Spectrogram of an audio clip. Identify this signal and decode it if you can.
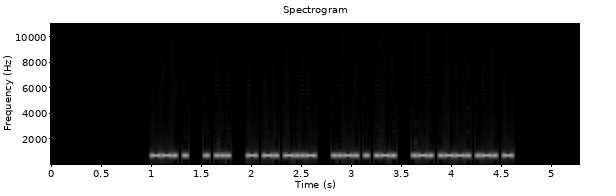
Morse code, heard as a keyed tone, about 46 wpm, 700 Hz. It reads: GE ES TNX FER RPRT
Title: K1USN SST QSO Practice 45wpm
